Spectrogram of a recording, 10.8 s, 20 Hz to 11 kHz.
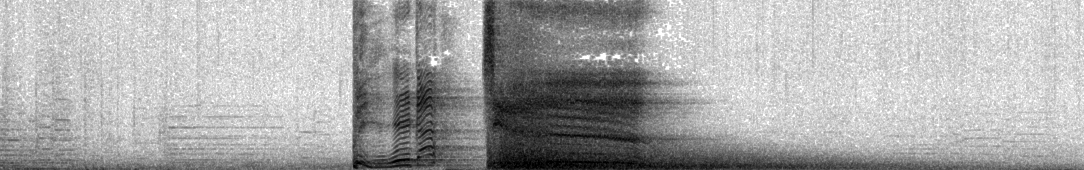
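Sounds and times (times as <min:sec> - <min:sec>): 
rain: 0:00.0 - 0:10.8
loud thunder crash: 0:04.8 - 0:10.6.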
